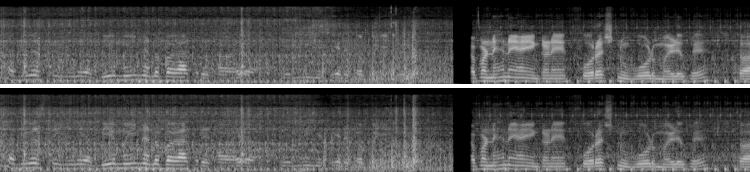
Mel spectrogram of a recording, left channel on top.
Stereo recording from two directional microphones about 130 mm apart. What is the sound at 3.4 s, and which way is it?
Speech, centre (ahead or behind).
